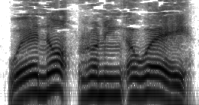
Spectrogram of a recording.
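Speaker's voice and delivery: slow, high, loud refusal; insistent. A narrator's reading. Wounded lord refuses to retreat, insistent. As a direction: insist on it, stretching the words. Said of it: "I insisted".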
